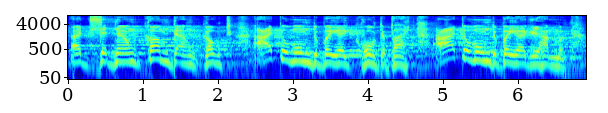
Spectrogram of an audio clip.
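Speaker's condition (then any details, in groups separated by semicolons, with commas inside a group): Cerebral palsy; congenital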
